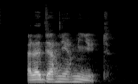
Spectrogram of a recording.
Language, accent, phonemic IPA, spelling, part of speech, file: French, France, /a la dɛʁ.njɛʁ mi.nyt/, à la dernière minute, adverb, LL-Q150 (fra)-à la dernière minute.wav
- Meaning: at the last minute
